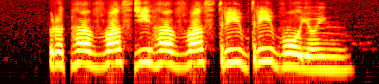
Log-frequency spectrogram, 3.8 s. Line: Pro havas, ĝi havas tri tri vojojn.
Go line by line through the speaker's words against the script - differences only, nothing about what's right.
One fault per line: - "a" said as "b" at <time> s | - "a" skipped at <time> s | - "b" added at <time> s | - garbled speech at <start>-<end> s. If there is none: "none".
none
